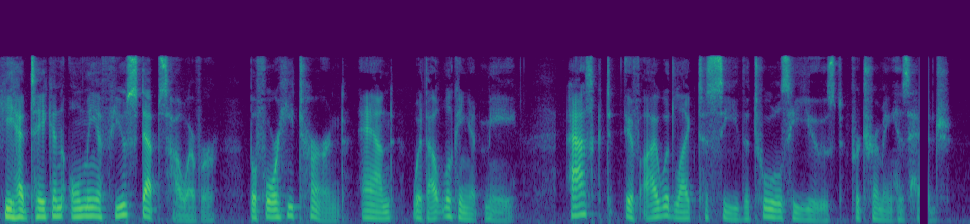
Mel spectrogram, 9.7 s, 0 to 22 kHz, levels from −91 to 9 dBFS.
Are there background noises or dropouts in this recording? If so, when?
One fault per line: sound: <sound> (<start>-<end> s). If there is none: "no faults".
sound: dropout (9.2-9.3 s)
